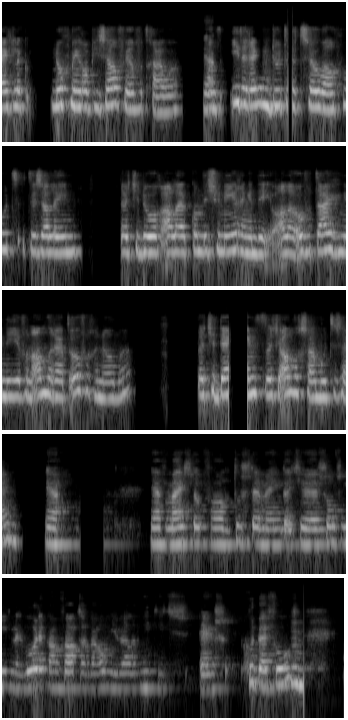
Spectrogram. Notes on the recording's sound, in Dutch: tijdens een live op Instagram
